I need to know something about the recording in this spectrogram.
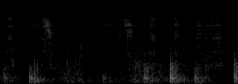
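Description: Marker writing on a paper chart: a series of short, faint strokes.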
